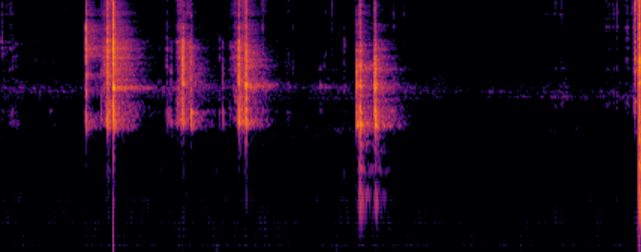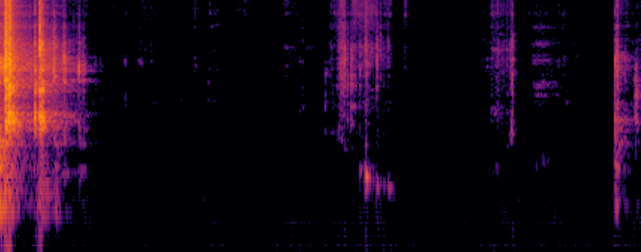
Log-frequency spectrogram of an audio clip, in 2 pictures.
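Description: Hard plastic vacuum-cleaner attachments handled and fitted together on a wooden table: a series of separate plastic clacks and knocks, the loudest cluster about eight and a half seconds in, then a few fainter taps.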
